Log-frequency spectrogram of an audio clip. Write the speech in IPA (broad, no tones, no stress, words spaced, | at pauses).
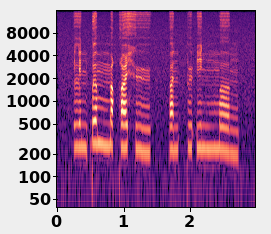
lɪnɓəmːə qʷi hʉ | ʌnpːʉʔin mːɤŋ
